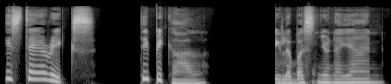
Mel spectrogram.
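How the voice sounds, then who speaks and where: Woman acting an imperious, sneering rich wife, swooping pitch. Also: big pitch swings, slow, dark tone, no echo, clean studio sound, exaggerated voice. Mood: mocking. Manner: imperious, mocking. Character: cold scheming wealthy wife, commanding and sneering.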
